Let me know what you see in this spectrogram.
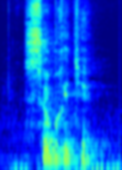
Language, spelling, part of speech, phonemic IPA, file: French, sobriquet, noun, /sɔ.bʁi.kɛ/, LL-Q150 (fra)-sobriquet.wav
- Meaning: nickname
